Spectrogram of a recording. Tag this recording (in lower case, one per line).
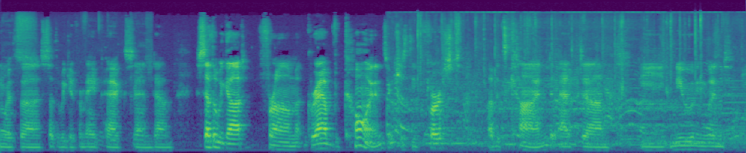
speech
